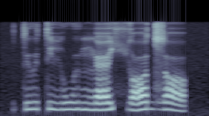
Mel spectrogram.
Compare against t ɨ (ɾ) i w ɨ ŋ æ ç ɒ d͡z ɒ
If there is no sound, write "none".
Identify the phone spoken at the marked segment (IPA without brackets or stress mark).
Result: t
